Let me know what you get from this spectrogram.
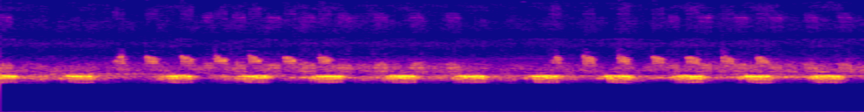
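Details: Crickets and other insects chorusing in the middle of autumn, near a streetlight: a continuous high, shrill trill pulsing in rhythmic swells about twice a second, several callers overlapping, no other sounds.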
